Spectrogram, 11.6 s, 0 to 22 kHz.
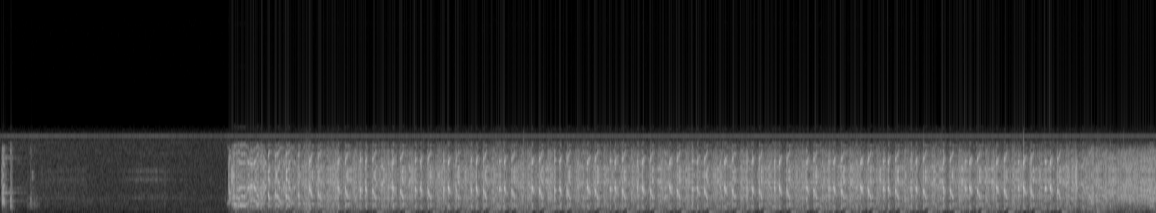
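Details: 1980s Toyota Hiace diesel van, new battery fitted after the alternator relay broke and the fusible link blew, with air in the fuel system: steady rapid cranking at three to four beats a second that never catches; may need injector lines cracked to bleed.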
